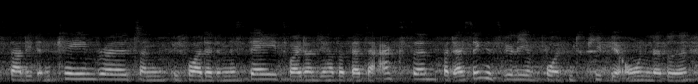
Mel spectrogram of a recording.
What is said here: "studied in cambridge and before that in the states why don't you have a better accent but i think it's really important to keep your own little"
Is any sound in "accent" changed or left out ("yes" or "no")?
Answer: no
